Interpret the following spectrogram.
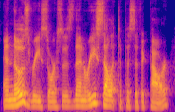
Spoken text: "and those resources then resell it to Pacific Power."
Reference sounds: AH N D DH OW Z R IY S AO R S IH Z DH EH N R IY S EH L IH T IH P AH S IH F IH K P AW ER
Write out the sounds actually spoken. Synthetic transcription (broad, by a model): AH N DH OW Z R IY S AO R S IH Z DH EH N R IY S EH L IH T IH P AH S IH F IH K P AW ER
